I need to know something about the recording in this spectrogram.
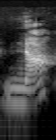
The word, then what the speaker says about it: knock: have n so like in the word knock like knock knock knock you don't hear the K you would just hear n and in this case it's spelled k n so adding that to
